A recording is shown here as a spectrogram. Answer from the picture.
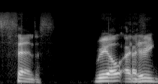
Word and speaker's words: Sensereo: So I will pronounce it as sense rail sense as sense real safety real.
